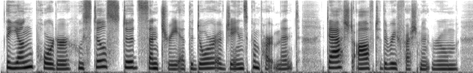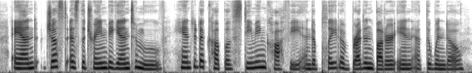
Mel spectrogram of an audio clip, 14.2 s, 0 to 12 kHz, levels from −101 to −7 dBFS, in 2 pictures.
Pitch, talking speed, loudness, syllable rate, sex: 225 Hz, 185 wpm, -21 LUFS, 4.6 syllables/s, female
